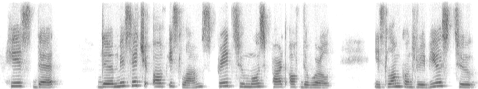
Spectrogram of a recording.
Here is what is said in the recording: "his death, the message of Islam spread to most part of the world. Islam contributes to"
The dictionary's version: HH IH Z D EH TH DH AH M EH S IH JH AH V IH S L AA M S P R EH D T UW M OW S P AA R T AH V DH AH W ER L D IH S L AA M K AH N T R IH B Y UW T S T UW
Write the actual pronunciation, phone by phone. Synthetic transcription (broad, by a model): HH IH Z D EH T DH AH M EH S IH JH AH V IH S L AA M S P R EH D T UW M OW S P AA R T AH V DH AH W ER L D IH S L AA M K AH N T R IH B Y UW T S T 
